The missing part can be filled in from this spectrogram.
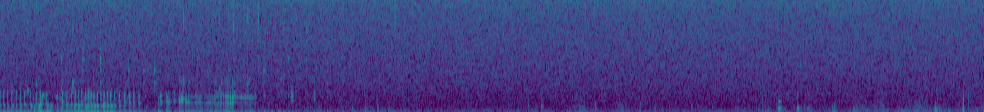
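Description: Low gurgling rumble, then scattered soft pops and bubbling: normal stomach growling from gas and fluid moving through the gut.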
